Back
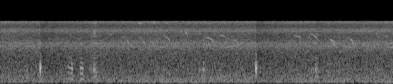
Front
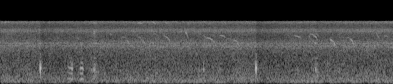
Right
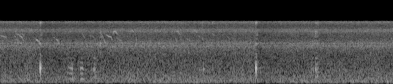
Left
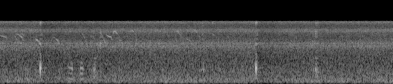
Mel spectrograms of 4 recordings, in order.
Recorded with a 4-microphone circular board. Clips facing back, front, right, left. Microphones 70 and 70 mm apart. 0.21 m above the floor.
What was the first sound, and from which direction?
Only background noise.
